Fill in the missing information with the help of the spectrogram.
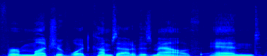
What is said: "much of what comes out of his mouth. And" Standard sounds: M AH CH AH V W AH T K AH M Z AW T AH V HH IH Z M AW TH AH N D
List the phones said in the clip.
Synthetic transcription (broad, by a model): M AH CH AH V W AH T K AH M Z AW T AH V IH Z M AW TH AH N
